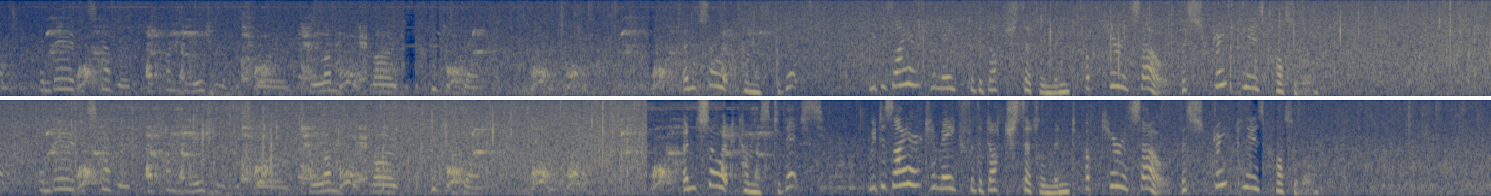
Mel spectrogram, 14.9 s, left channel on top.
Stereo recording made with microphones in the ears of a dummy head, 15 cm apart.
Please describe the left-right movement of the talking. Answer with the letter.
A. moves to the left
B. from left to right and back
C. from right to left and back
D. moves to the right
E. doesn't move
A.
